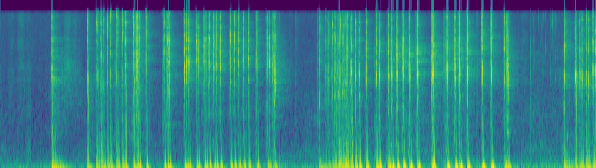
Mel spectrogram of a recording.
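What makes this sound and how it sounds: A full hand-sized deck of coated-paper UNO playing cards (Family Guy edition) is held in both hands and riffled and flicked through with fingertips and long nails. Crisp, papery flutters and snappy flips come in quick bursts with brief quiet gaps, bright at the top with a soft low thump beneath. A denser, louder run of rapid flicks fills the second half before a last riffle at the end.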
